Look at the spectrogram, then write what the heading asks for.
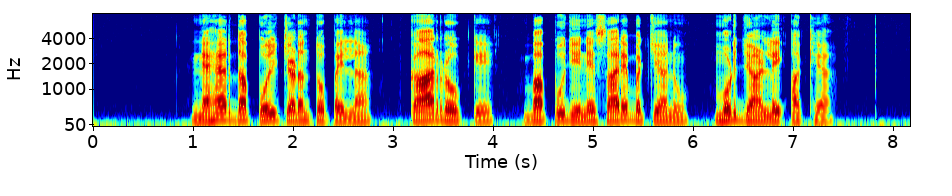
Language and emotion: Punjabi, neutral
